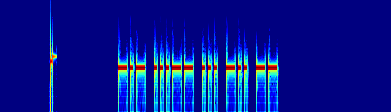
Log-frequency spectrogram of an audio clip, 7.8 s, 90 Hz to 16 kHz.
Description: Morse code, heard as a keyed tone, about 20 wpm, 700 Hz. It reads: K3SDM
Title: 2023 POTA Hunter Call Signs - 20wpm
